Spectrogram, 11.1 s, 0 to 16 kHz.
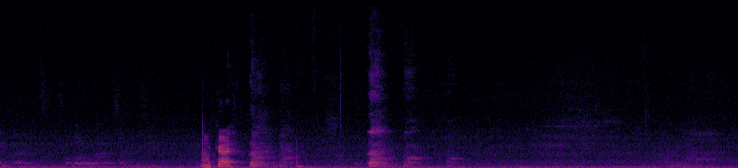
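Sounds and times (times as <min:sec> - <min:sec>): man coughing: 0:03.7 - 0:04.6, 0:05.5 - 0:07.0.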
